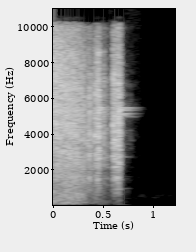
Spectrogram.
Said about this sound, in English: get in here and shoot David Blaine in the motherfucking face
